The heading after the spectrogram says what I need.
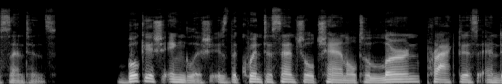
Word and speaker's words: quintessential: Another very cool adjective is quintessential, and this word has 4 syllables, and the stress is on the third syllable, quintessential.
